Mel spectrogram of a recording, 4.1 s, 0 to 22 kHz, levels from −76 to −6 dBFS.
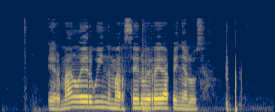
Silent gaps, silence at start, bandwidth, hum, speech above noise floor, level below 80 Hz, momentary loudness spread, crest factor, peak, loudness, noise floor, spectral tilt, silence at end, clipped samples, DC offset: none; 0.75 s; 11.5 kHz; none; 39 dB; -44 dBFS; 17 LU; 14 dB; -4 dBFS; -16 LUFS; -55 dBFS; -6 dB/octave; 0.6 s; under 0.1%; under 0.1%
